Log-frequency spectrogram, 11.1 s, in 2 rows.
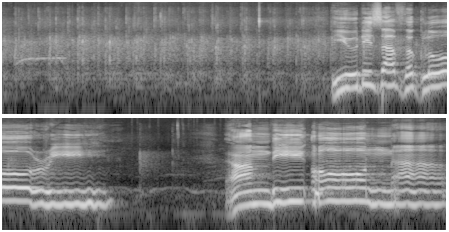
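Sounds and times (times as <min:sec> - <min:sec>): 
audience hand clapping: 0:00.0 - 0:05.2, 0:07.2 - 0:07.6
speech: 0:04.1 - 0:07.0, 0:08.4 - 0:11.1.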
